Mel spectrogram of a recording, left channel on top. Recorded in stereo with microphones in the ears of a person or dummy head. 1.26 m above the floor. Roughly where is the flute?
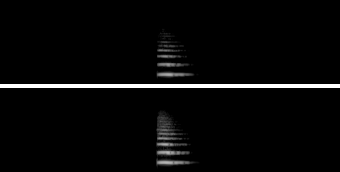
Right.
